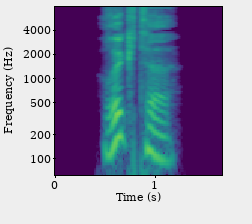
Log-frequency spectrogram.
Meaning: inflection of rücken: 1. first/third-person singular preterite 2. first/third-person singular subjunctive II
- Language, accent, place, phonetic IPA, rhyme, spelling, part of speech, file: German, Germany, Berlin, [ˈʁʏktə], -ʏktə, rückte, verb, De-rückte.ogg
